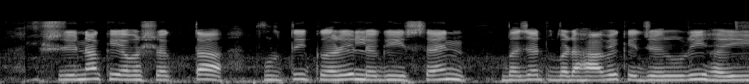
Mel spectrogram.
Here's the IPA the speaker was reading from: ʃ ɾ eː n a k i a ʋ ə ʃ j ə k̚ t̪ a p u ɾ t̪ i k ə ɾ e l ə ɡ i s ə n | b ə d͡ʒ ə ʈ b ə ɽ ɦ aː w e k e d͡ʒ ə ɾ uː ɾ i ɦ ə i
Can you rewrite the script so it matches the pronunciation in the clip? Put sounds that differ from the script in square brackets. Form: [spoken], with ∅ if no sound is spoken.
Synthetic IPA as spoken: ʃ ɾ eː n a k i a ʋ ə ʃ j ə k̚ t̪ a p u ɾ t̪ i k ə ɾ e l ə ɡ i s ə n | b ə d͡ʒ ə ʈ b ə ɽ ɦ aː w e k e d͡ʒ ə ɾ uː ɾ i ɦ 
